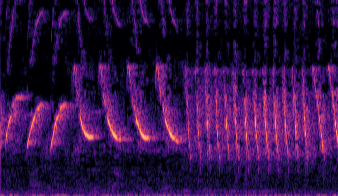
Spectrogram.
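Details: Canary song played to teach young canaries to sing: a few slurred downward whistles about three per second give way to a rapid, even rattle-like trill.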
